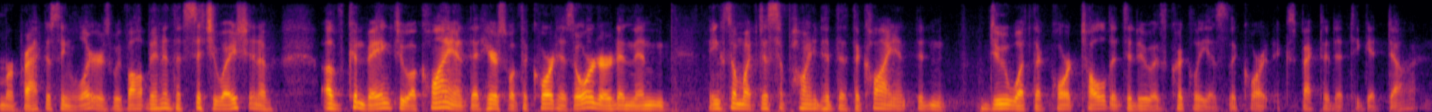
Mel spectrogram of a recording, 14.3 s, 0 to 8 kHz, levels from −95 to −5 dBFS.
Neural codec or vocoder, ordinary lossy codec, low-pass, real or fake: codec, 16 kHz in and 24 kHz out, 0.6 kbps, FocalCodec, streaming, 4096 codes; Opus, 32 kbps; 7.2 kHz; fake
